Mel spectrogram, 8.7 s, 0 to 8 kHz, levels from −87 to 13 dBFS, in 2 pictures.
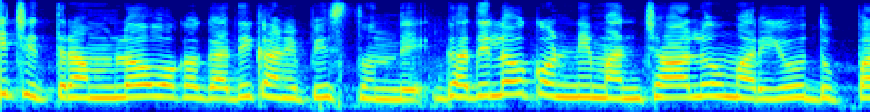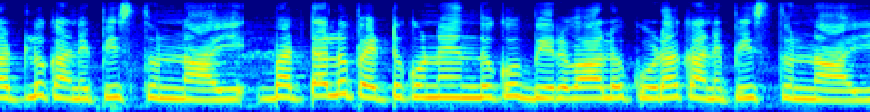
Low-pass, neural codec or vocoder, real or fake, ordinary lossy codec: none; none; real; none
